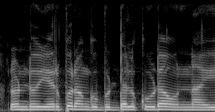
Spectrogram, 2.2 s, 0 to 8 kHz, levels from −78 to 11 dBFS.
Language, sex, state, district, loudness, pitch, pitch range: Telugu, female, Telangana, Adilabad, -13 LUFS, 195 Hz, 185-195 Hz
